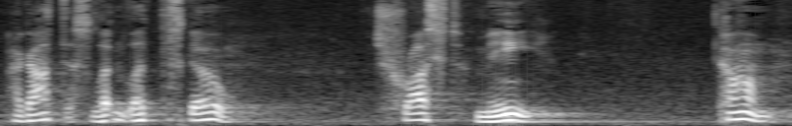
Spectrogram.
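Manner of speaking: soft, hushed comfort; quiet reassurance. Acted. God quietly reassuring a parent of a wayward child. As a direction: reassure them under your breath.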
